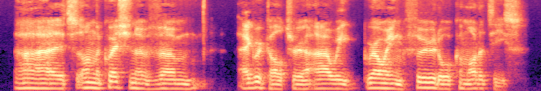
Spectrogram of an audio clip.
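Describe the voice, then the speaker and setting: Against a quiet background, a man with an Australian accent speaks at a fairly slow pace in a medium pitch, with monotone, flat intonation and very even loudness. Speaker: session moderator. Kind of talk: casual chat.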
